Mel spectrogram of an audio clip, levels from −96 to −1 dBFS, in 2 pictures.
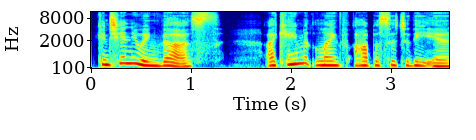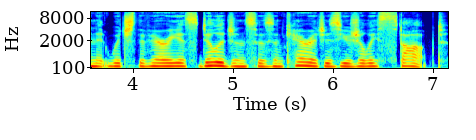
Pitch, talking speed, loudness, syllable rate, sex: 210 Hz, 160 wpm, -17 LUFS, 5.1 syllables/s, female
